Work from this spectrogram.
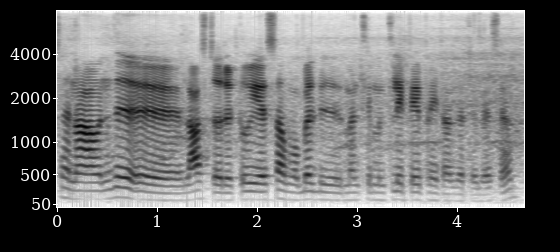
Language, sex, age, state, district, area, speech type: Tamil, male, 18-30, Tamil Nadu, Tiruvannamalai, rural, spontaneous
